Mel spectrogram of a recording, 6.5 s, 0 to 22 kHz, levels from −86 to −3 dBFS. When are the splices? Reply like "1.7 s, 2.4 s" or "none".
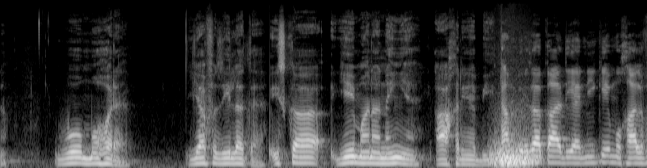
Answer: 2.8 s, 5.0 s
